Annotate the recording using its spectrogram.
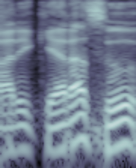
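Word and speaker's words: Pariquera-Açu: na verdade para como que é isso aqui Pariquera suu É isso mesmo pronúncia Pariquera suu fica lá perto da Ilha Comprida eu não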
